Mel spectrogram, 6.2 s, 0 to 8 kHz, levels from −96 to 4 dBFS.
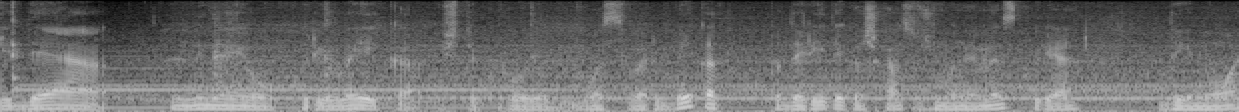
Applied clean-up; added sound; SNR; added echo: none; Microwave oven; 8 dB; none.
